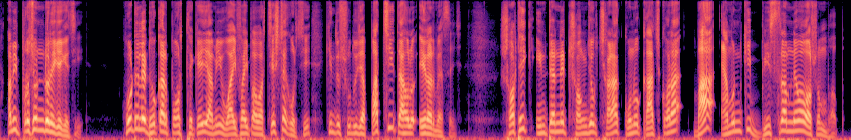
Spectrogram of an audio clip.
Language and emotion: Bengali, angry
